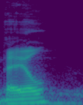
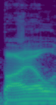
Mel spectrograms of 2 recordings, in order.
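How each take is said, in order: First: The vowel sounds like 'ay'. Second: The vowel sounds like 'eye'. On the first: This is the easier anglicized pronunciation. "I'm just going to start pronouncing it as Bale because that is easier for me" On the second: This is the attempt at the proper pronunciation. "dispense with perfect pronunciation"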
